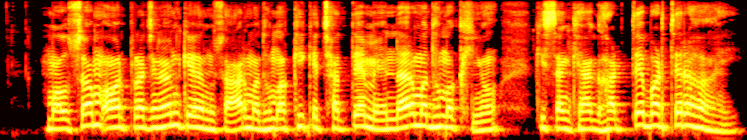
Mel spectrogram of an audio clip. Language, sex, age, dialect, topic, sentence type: Magahi, male, 25-30, Central/Standard, agriculture, statement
